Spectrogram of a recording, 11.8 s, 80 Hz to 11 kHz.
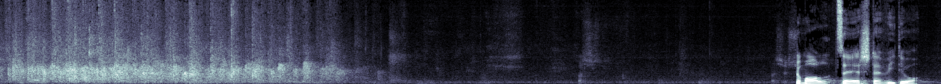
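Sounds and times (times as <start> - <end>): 
crowd applause: 0.0 - 5.1
speech: 10.0 - 11.7.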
